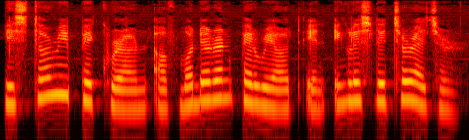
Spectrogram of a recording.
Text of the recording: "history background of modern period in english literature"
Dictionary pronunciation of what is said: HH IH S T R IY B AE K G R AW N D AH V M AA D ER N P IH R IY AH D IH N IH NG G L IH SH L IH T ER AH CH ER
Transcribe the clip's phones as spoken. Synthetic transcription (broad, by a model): HH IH S T R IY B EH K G R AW N AH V M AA D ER N P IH R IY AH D IH N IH NG G L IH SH L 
